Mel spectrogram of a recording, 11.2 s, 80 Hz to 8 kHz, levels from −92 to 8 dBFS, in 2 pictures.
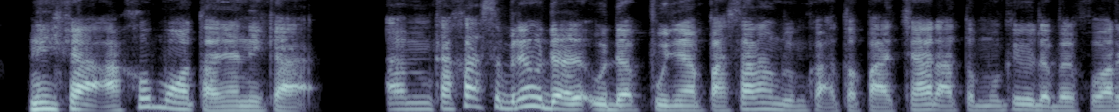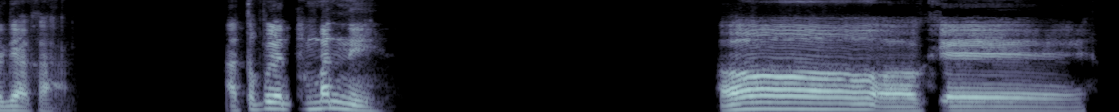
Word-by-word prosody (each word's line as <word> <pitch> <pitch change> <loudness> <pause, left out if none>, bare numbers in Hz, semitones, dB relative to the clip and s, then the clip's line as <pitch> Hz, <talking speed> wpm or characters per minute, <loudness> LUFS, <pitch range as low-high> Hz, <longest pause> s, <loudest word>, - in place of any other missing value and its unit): Nih 165 +1 +5
Kak, 390 - +6 0.2
aku - - -5
mau 165 -3 +4
tanya 115 -3 0
nih 120 - -2
Kak. 375 - +3 0.4
Kan, 160 +1 -3
Kakak 175 +8 +2
sebenernya 230 +7 +1
udah 175 - +5 0.2
udah 135 -1 +2
punya 130 -2 +1
pasangan 155 +7 +1
belum 130 - -7
Kak - - -3
atau - - -6
pacar 140 +6 0
atau 125 0 -4
mungkin 125 +4 -8
udah - - -1
berkeluarga 120 +1 -2
Kak? - - -10 0.8
Atau - - -6
punya 170 -3 +1
temen 180 +4 -1
nih? 130 -4 -3 1.7
Oh, 155 -6 +3
oke. 115 -2 -3
140 Hz, 155 wpm, -22 LUFS, 120-165 Hz, 1.7 s, Kak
